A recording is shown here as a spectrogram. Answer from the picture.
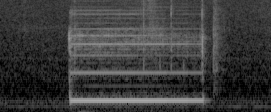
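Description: A single steady telephone ringback tone on an outgoing call sounds for about one second, clear and fairly loud, then cuts off, leaving quiet background with no one talking.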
